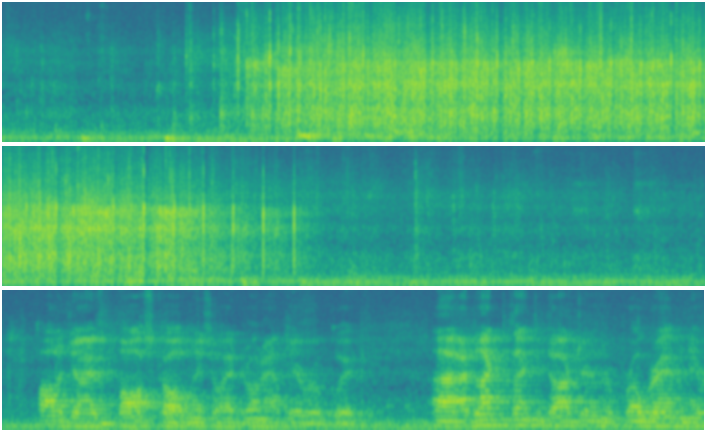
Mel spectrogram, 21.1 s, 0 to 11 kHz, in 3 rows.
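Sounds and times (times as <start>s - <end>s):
audience applauding: 1.8s - 10.2s.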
